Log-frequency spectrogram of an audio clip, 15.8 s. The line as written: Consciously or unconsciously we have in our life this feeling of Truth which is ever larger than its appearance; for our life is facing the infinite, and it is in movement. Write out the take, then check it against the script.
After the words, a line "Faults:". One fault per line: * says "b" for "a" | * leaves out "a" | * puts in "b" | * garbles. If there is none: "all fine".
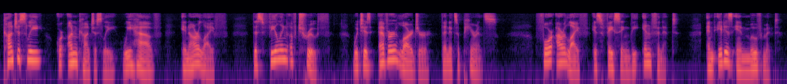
Consciously or unconsciously we have in our life this feeling of Truth which is ever larger than its appearance; for our life is facing the infinite, and it is in movement.
Faults:
all fine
